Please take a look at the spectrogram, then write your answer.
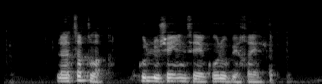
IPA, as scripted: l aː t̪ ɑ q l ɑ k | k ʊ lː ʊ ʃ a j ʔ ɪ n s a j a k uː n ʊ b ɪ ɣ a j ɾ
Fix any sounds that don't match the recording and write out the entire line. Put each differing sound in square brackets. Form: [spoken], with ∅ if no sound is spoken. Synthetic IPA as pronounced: l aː t̪ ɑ q l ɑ [q] | k ʊ lː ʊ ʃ a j ʔ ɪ n s a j a k uː n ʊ b ɪ [x] a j ɾ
